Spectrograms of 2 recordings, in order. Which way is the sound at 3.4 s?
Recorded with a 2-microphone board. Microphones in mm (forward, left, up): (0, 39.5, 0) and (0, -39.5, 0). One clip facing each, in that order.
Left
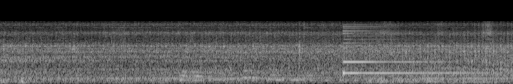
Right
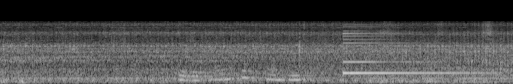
10° left (ahead or behind).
